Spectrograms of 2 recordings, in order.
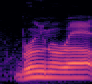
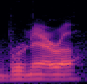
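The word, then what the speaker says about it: Brunnera: great to use uh bruner brunera or brunera a lot of people pronounce that two different ways um ferns for sure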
